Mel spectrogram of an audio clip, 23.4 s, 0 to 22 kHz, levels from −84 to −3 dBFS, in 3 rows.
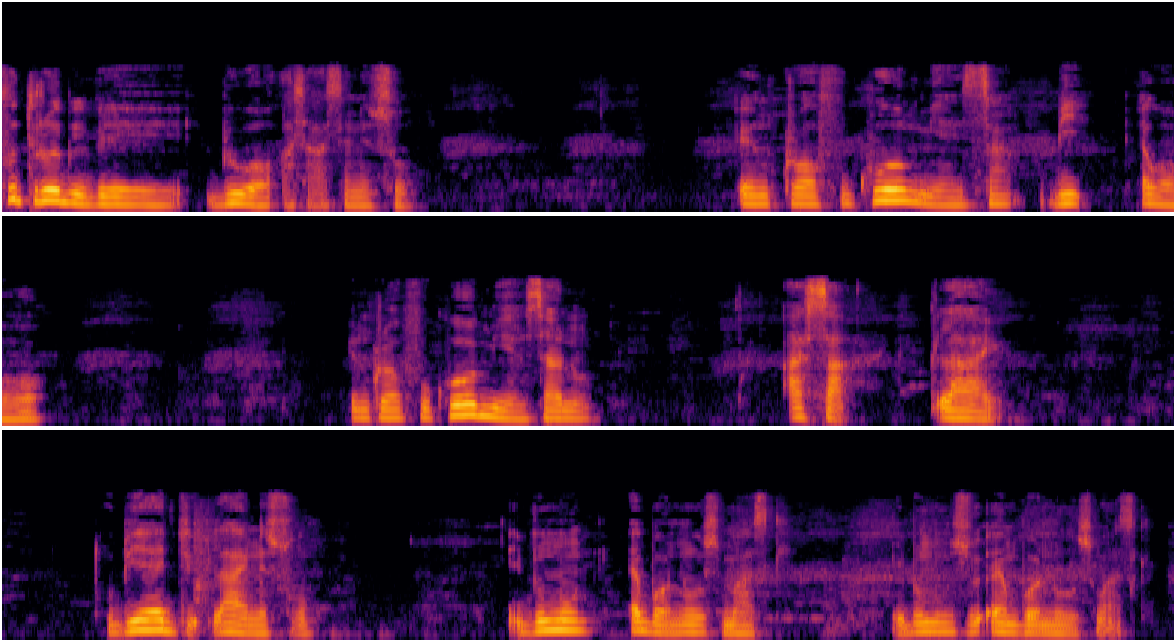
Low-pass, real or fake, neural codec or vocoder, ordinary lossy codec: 7.2 kHz; real; none; MP3, 48 kbps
